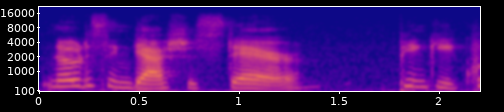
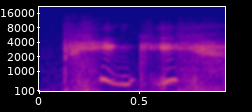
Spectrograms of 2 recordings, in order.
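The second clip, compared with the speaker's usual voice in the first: whisper; 6 dB quieter than usual. Acted. Broken Dash calls weakly.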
